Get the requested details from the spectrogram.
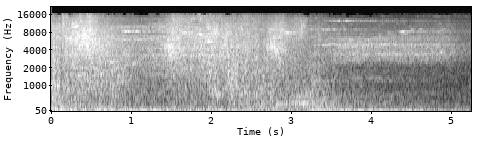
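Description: A large crystal structure shatters with a deep explosion.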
